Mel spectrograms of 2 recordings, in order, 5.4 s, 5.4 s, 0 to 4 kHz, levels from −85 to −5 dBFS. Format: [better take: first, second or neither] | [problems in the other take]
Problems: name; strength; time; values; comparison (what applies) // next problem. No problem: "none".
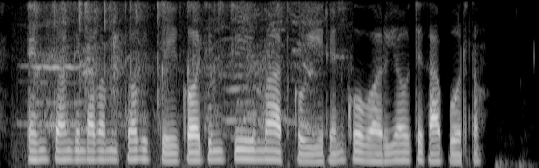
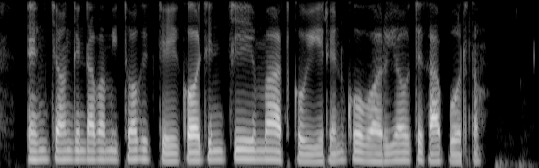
second | background sound (Applause / Clapping); 13 dB below the speech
